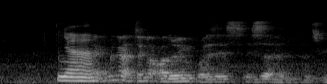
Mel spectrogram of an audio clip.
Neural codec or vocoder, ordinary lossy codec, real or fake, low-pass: none; none; real; none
